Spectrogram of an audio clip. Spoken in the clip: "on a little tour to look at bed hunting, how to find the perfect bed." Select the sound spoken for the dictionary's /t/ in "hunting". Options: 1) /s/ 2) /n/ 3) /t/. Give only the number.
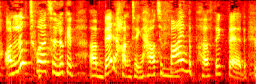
3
